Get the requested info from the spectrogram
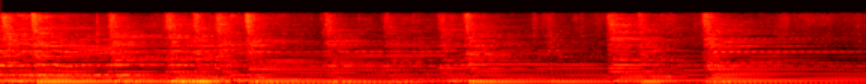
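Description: Acoustic guitar strumming a few last chords that ring out and fade away, ending a song.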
